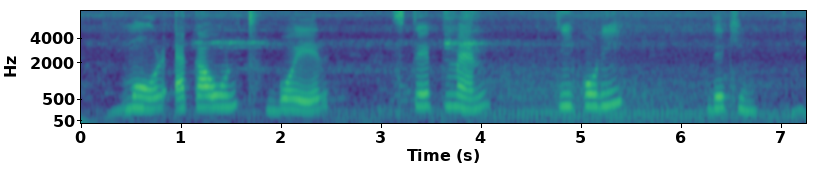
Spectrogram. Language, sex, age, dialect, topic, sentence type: Bengali, female, 18-24, Rajbangshi, banking, question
